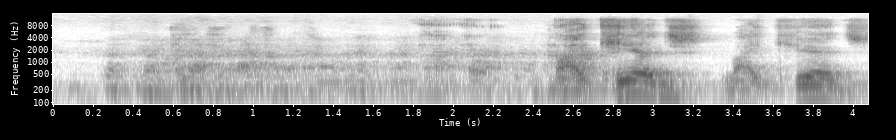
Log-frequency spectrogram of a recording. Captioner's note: laughter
